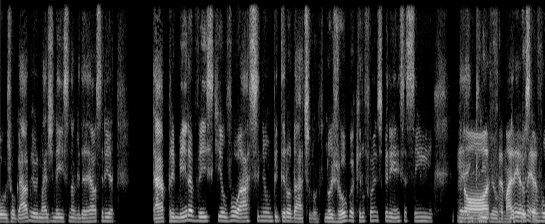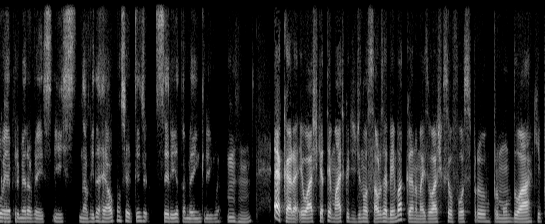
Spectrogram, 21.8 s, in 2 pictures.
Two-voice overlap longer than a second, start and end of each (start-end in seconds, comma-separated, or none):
9.2-11.1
